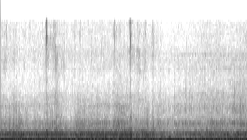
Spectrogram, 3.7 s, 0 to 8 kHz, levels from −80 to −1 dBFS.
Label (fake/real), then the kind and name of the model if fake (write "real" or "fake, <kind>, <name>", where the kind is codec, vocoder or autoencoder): real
